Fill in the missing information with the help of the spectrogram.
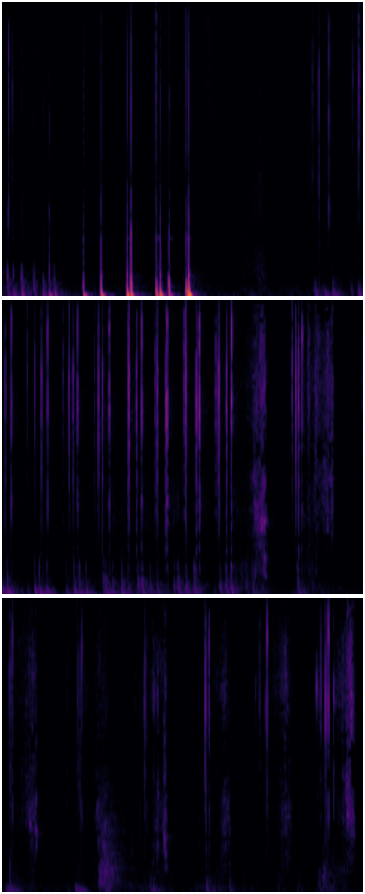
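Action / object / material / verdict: tap / polished granite countertop tapped with nail tips / granite / none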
